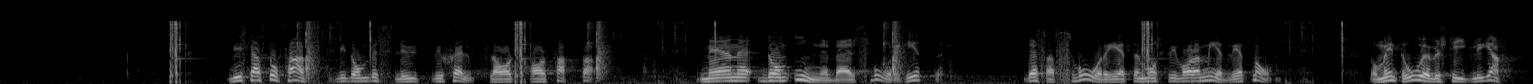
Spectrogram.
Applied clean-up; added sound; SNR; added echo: none; Splash, splatter + Camera; 13 dB; none.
